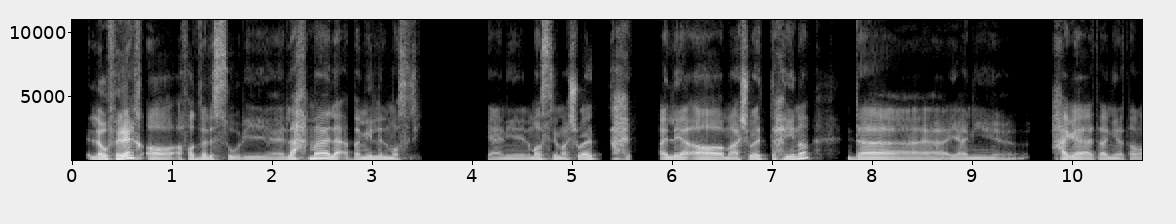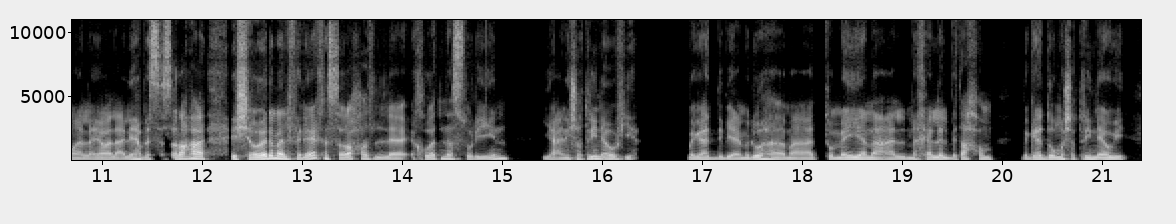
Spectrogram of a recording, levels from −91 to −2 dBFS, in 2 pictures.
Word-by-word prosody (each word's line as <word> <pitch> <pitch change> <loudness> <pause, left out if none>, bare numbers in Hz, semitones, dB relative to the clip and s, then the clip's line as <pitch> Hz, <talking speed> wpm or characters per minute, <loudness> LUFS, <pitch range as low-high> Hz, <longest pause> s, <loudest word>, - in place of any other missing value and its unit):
لو 125 +1 +5
فراخ 165 - +8
آه 115 -4 +1
أفضل 125 -2 -1
السوري، 105 -3 -4
لحمة 185 +8 +5
لأ 145 - +2
بأميل 115 +3 -1
للمصري، 105 -5 -4 0.7
يعني 100 0 -6
المصري 130 +6 -2
مع 105 - -2
شويّة 125 +4 0
طـح - - -1 0.5
آه 120 -3 +3
مع 110 0 -1
شويّة 130 +4 +1
طحينة، 145 - 0 0.4
ده 120 +2 -1 0.8
يعني 105 +1 -5 0.5
حاجة 120 -5 +2
تانية 110 -2 -4
طبعًا 105 0 -7
لا 100 +1 -6
يُعلي 110 -1 -2
عليها. 115 +7 -1
بس 120 -2 -2
الصراحة 160 0 +3 0.3
الشاورما 130 +10 +7
الفراخ، 150 - +2
الصراحة 150 0 0 0.4
إخوتنا 150 +4 -3
السوريين 130 +4 -3 0.4
يعني 105 +1 -5
شاطرين 150 +6 -1
أوي 145 +1 -1
فيها 125 -7 -8 0.5
بجد 110 -1 -3
بيعملوها 110 +4 -1
مع 105 -1 -4
التومية 115 +5 0
مع 105 -5 -1
المخلل 110 +5 -2
بتاعهم 130 +4 -5 0.3
بجد 125 +5 -2
هم 130 +2 +1
شاطرين 130 -2 -2
أوي. 115 -2 0
120 Hz, 135 wpm, -23 LUFS, 105-135 Hz, 0.8 s, فراخ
